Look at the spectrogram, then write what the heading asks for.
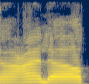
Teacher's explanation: یہاں حرف العین ہے، ہم اسے حلق کے درمیان والے حصے سے ادا کریں گے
